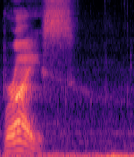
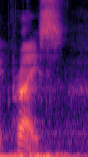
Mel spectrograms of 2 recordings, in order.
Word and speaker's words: Price: His name is Price. Oh, Bryce. Price. P-R-I-C-E. Yes. Oh, okay, Price.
